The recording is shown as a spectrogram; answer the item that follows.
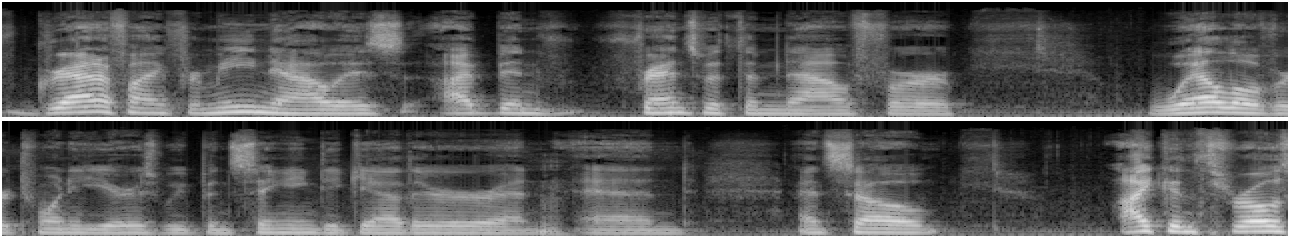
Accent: Pennsylvania, United States; now in Canada; I was born in Pennsylvania

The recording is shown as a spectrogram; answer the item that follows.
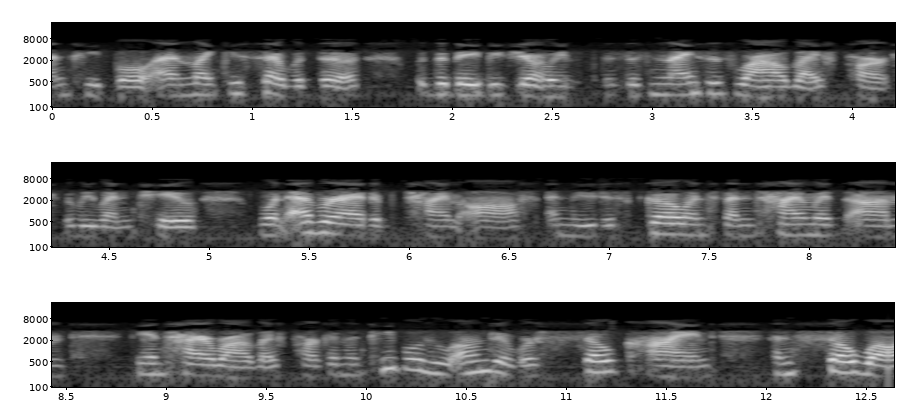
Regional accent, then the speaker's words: Fort Lauderdale, Florida, United States; I'm originally from Fort Lauderdale, Florida

